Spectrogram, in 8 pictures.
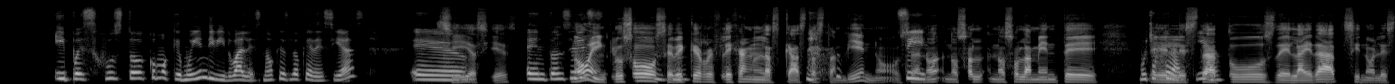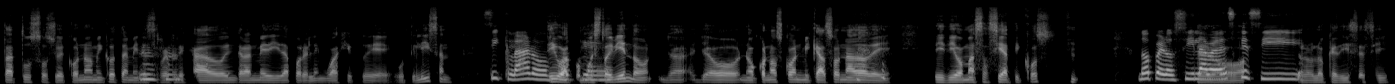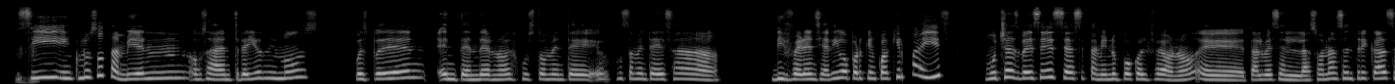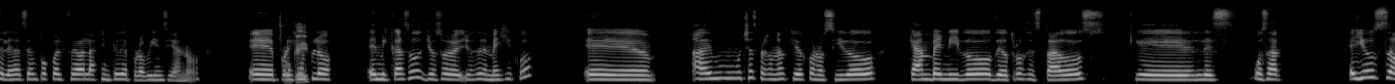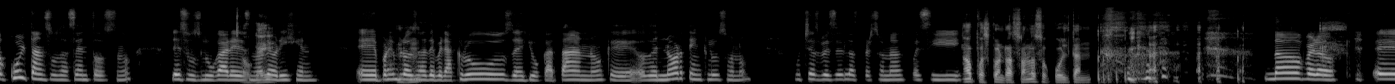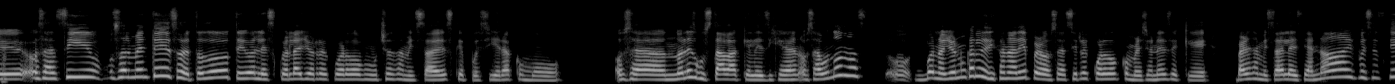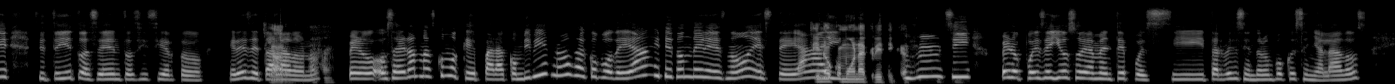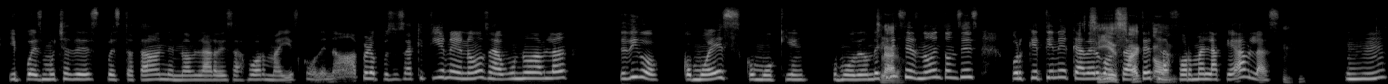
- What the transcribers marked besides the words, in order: laugh; chuckle; chuckle; chuckle; tapping; laugh; other noise
- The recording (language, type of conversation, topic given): Spanish, podcast, ¿Qué papel juega el idioma en tu identidad?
